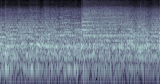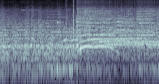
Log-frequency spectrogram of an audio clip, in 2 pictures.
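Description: Marching band playing its field show: brass with mallet percussion. About four and a half seconds in there is a sharp hit, and the band gets louder.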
